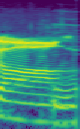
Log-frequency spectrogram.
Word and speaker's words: Wollongong: Is it Wollongong? Is that how you say it? Wollongong.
